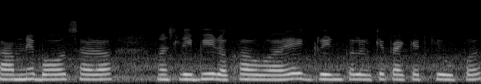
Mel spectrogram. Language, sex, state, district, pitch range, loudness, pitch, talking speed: Hindi, female, Uttar Pradesh, Varanasi, 225-235 Hz, -22 LUFS, 230 Hz, 185 wpm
